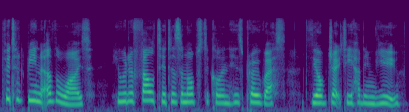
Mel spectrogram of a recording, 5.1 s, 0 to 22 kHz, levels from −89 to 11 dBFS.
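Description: No technical faults are audible.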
